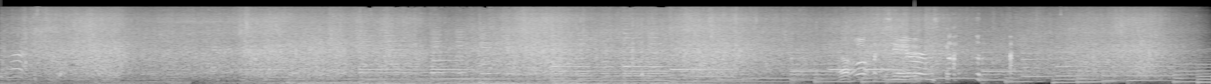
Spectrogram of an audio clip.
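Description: Lake waves washing and splashing along with wind, under background music of steady held notes that grows more prominent in the second half; voices call out briefly at the start and again about ten to eleven seconds in.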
